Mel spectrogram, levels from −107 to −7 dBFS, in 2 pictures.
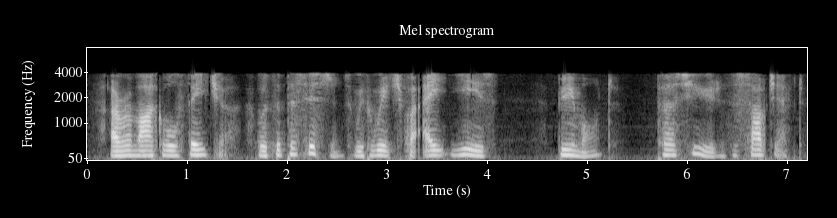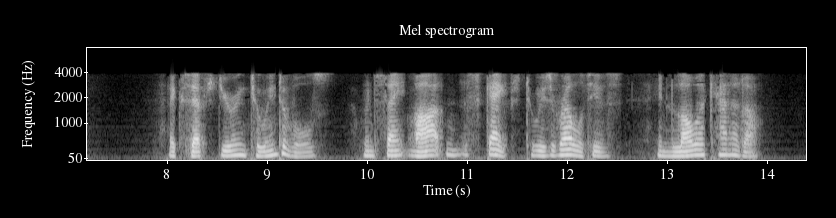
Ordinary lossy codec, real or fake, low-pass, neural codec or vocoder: AAC, 16 kbps; real; 7.2 kHz; none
